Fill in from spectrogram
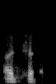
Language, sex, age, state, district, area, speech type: Maithili, male, 45-60, Bihar, Saharsa, urban, conversation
